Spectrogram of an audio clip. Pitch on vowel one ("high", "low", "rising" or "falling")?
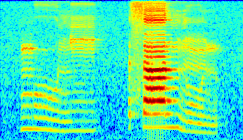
falling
